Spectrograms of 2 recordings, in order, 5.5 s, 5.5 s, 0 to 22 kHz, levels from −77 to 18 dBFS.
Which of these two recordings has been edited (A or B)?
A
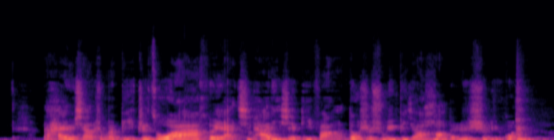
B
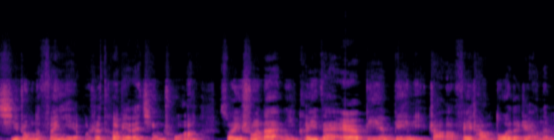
B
